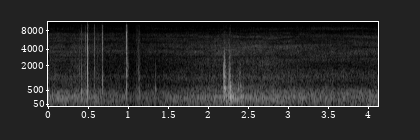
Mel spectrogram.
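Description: Small gas canister backpacking stove burning steadily under a steel cup of water as it heats. A few sharp clicks and taps land near the start, about a second in and about two seconds in.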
